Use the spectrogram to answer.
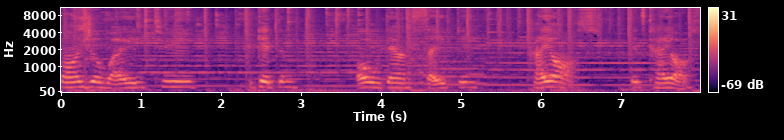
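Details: Adult speaker with cerebral palsy, narrating, with background music; speech in cerebral palsy.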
